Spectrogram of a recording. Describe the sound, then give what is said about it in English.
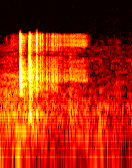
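A small die clatters onto a hard table, rolled to decide how many potions there are: three quick knocks followed by a brief rattling roll that settles after under a second. It is fairly quiet, with no voices. “It looks like they've pulled some recently, but if you want to grab them, I will roll a dice and see how many there are.”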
